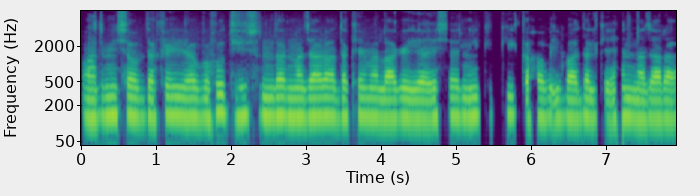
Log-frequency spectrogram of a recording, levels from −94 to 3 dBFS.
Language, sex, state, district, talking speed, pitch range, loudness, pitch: Maithili, male, Bihar, Saharsa, 160 wpm, 125-135 Hz, -18 LUFS, 130 Hz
